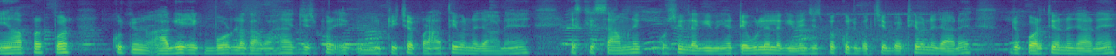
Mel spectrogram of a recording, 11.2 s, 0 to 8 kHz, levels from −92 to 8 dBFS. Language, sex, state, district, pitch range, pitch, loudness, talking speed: Hindi, female, Bihar, Saharsa, 105-125 Hz, 110 Hz, -20 LUFS, 255 wpm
